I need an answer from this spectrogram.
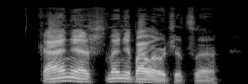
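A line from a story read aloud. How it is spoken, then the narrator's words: Old man's scornful snort. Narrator (Russian): фыркнул старик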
